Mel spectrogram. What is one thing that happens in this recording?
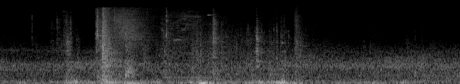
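Heavy metal armor plates clank and hiss.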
